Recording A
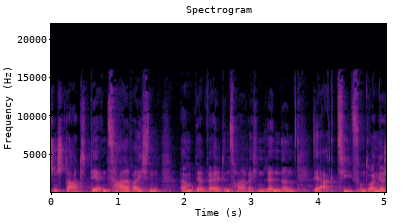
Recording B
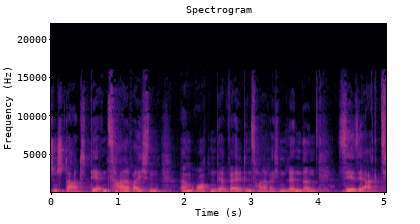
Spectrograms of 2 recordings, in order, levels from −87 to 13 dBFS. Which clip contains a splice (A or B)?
A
